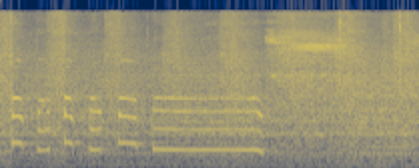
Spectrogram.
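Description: A short tune of quick pitched notes, then one long held note that dips at its end, over a steady machinery hum.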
